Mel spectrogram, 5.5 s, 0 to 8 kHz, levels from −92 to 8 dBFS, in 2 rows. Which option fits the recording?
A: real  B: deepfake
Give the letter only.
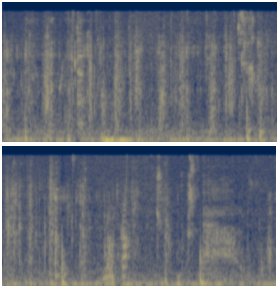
A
